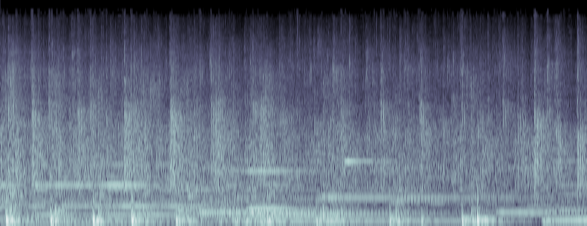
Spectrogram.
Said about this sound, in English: Why don't you clap for Jesus? Clap for Jesus.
